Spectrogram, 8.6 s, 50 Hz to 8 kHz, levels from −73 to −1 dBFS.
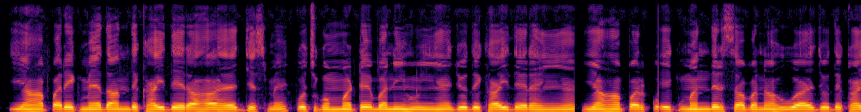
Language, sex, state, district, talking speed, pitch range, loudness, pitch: Hindi, male, Chhattisgarh, Sarguja, 210 wpm, 135-140 Hz, -14 LUFS, 140 Hz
